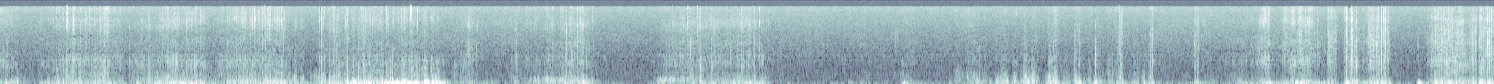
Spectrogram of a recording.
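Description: A hand-sized rectangular kitchen sponge, white and yellow with a small orange mark, made of solid, soft porous foam with a rougher scrubber layer, is held in the hands and scratched and squeezed with fingertips and nails, mostly away from the microphone. It gives muffled, low, rumbling scratches and crinkly rustles in irregular bursts, louder near the start and quieter after, with nothing bright above.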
